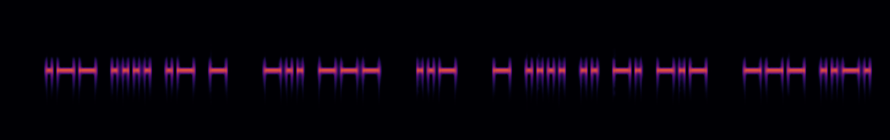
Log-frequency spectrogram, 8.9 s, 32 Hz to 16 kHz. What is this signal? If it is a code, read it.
Morse code, heard as a keyed tone, about 23 wpm, 700 Hz. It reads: WHAT DO U THINK OF
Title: Sentences from Top 200 Words and Abbreviations 22wpm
